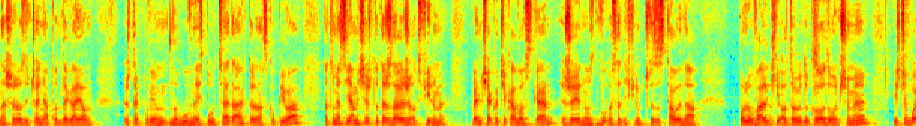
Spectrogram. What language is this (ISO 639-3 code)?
pol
